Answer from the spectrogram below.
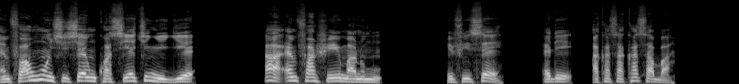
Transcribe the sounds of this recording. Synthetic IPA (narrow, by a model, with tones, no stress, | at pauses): ɛ˨m̩˨fa˦ɦʊ̃˦n̩˨ɕɪ˨ɕɛ˦ŋ̩˨kʷʰa˨sɪ˦ɛ˦t͡ɕʰɪ˦ɲĩ˨d͡ʑi˦ɛ˦ | a˨ʔɛ˦m̩˦fa˦ɕᶣɪː˦mã˨nʊ̃˦mũ˨ | e˨fe˨i˨sɛ˦ | ɛ˨dɪ˨ | a˨kʰa˨sa˨kʰa˦sa˨ba̰˨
